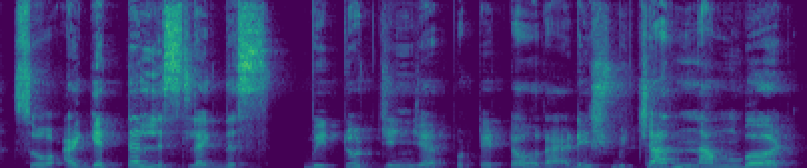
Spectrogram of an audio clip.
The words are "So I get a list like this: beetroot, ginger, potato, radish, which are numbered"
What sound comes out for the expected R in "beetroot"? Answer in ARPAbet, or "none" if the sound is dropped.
none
